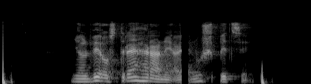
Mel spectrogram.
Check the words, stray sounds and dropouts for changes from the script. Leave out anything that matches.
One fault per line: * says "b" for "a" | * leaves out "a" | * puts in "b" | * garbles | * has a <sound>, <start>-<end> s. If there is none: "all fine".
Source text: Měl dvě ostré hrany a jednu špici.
* has a dropout, 1.8-1.9 s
